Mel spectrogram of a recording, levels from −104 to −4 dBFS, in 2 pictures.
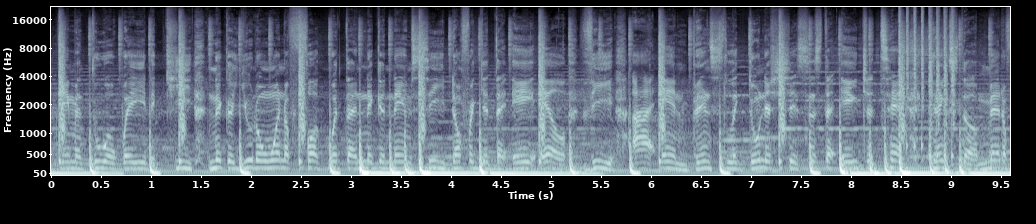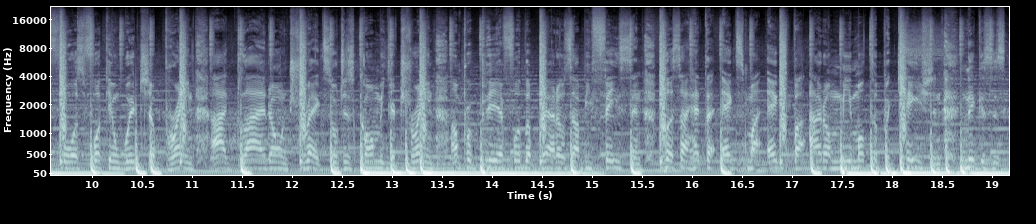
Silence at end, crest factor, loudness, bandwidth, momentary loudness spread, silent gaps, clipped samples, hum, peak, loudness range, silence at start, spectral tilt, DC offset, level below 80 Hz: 0 s; 14 dB; -18 LUFS; 19 kHz; 7 LU; none; under 0.1%; none; -2 dBFS; 3 LU; 0 s; -4.5 dB/octave; under 0.1%; -18 dBFS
